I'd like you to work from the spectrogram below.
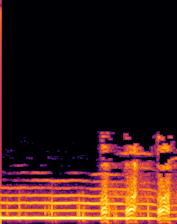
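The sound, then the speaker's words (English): A person imitates a coyote howl with one loud, sustained, harmonic vocal tone that breaks into a wavering, warbling cry toward the end. “This has to be a coyote. Well, here goes.”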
